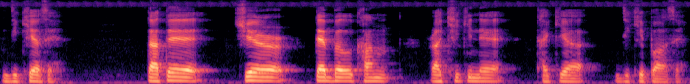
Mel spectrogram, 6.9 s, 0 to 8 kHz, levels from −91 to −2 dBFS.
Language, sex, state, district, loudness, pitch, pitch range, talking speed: Nagamese, male, Nagaland, Dimapur, -20 LUFS, 115 Hz, 105-130 Hz, 105 wpm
